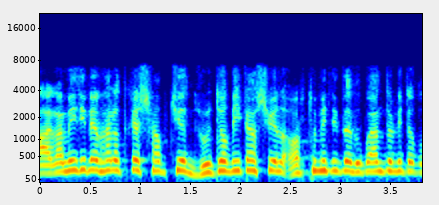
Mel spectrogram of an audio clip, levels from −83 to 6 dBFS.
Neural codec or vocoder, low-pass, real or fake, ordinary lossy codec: codec, 16 kHz, 1 kbps, X-Codec, HuBERT features, trained on balanced general audio; 7.2 kHz; fake; Opus, 24 kbps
